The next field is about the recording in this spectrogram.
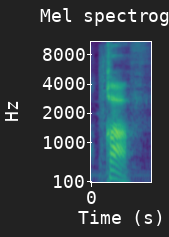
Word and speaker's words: qaf: It is basically I'll try and pronounce it, qaf, qaf. It's basically a K, like a K, like a K sound, but it goes way back in your mouth.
